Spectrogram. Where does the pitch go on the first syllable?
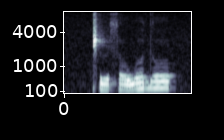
low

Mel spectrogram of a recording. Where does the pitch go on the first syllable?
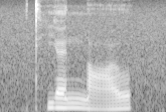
high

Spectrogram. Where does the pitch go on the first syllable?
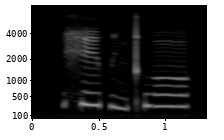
high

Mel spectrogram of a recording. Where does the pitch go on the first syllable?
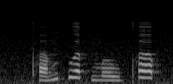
rising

